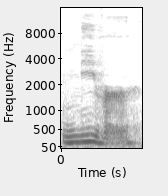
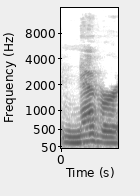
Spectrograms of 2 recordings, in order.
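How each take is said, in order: First: The first vowel is a long ee sound. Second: The first vowel is a short eh sound. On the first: "they have like an E sound instead of an eh sound" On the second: "the word never isn't never"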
